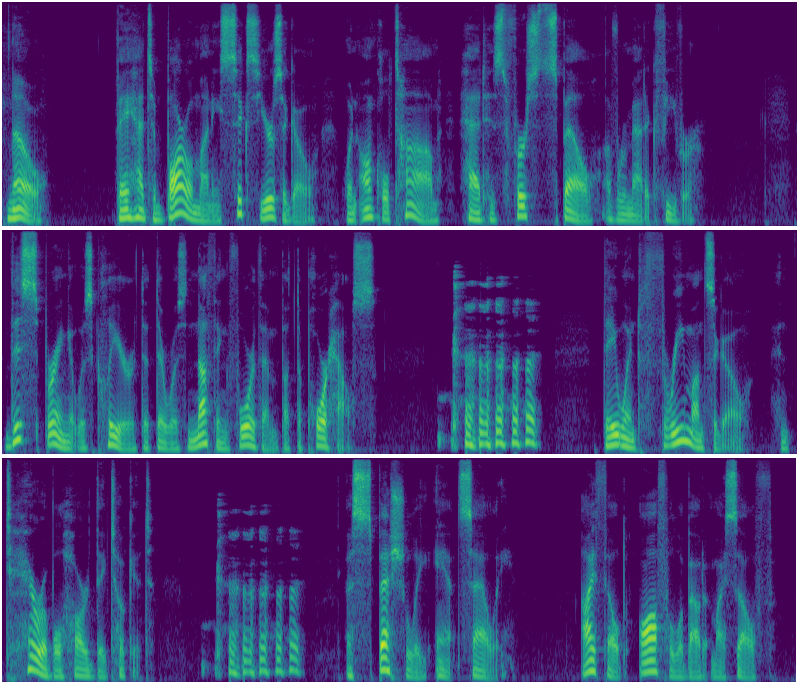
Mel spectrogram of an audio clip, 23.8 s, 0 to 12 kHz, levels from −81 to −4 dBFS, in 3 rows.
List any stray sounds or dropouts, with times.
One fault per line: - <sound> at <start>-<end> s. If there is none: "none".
- laugh at 12.3-13.4 s
- laugh at 17.9-18.9 s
